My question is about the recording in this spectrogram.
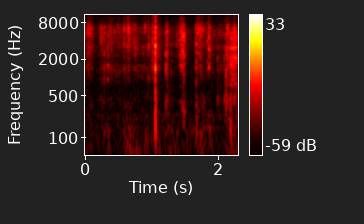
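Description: Glossy trading cards handled and shuffled in the hands: faint scattered clicks and light rustles, with one sharper click about a second in.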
